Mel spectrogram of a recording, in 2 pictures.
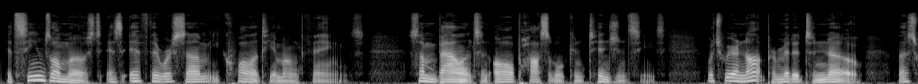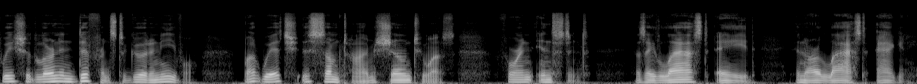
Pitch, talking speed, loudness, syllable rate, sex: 100 Hz, 165 wpm, -20 LUFS, 5.2 syllables/s, male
